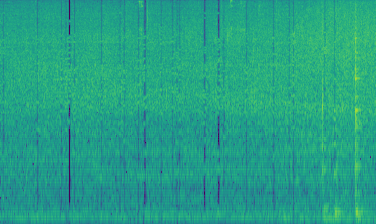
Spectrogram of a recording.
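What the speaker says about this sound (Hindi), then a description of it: "बस इसको भून लेंगे हम इतनी देर तक जब तक ये चिकन का कलर चेंज नहीं होता" Chicken pieces fry in a pan, a steady, soft hiss that runs on evenly throughout, with a couple of faint utensil taps near the end and no voices.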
